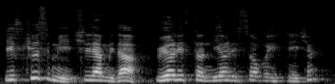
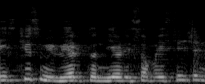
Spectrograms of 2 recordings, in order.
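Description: First: Slow English demo. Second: Slow English quote. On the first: Shown as a demonstration. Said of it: "이렇게 물어봐". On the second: Retold or imitated. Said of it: "라고 물은 적이 있다".

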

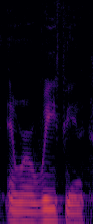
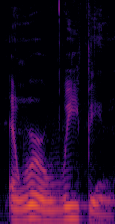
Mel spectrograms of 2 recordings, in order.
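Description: First: Much softer, lower, the words sinking away; softer repeat. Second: Said in the usual way. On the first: A narrator's reading. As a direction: let the repeat fade down to a hush. Emotional farewell retold.

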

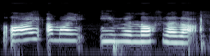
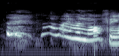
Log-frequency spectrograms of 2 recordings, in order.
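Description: First: Said in the usual way. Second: High, still giggling as she asks; asking through leftover laughter; laughing. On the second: Real, not acted. Gamer laughs at her own odd laugh, still giggling.

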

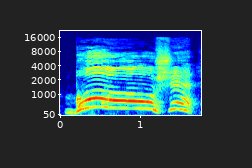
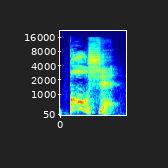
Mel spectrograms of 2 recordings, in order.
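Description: First: Very high, drawn-out mock-furious scream; full-volume hammed-up outrage; pissed-off scream. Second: Loud, raised, angry imitation; short mock-furious yell; pissed-off outburst. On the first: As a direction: scream it long, imitating an enraged brother. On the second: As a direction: imitate a brother's first indignant shout. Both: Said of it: "He was so fucking pissed".

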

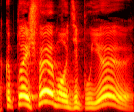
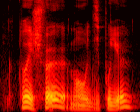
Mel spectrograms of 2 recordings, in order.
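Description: First: Loud, high scolding yell; shouting. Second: Softer, playful scolding; light teasing. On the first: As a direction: bark it at him, furious. Mock scolding of a scruffy guy. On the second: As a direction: tease him, half-joking. Same insult repeated more lightly. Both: Acted.

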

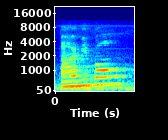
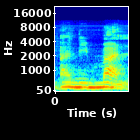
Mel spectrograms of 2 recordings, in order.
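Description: First: Animal said the English way, stress on AN; English animal, stressed at the front; English pronunciation. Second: Animal said in Spanish, stress on the final MAL; Spanish animal, stressed at the end; Spanish pronunciation. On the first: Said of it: "we have the word". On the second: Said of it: "it only changes the pronunciation". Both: Shown as a demonstration.

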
